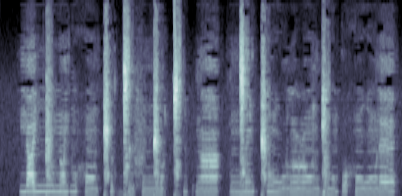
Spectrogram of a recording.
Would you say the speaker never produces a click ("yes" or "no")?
no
